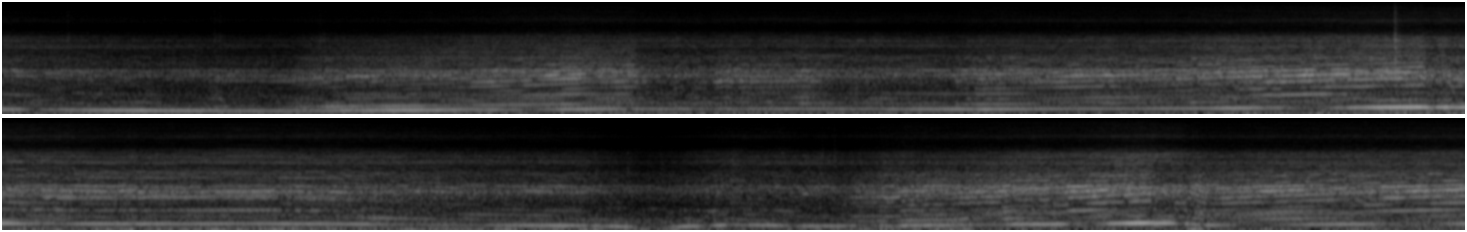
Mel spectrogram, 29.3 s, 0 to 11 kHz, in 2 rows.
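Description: Citroen Saxo VTS's 1.6-litre 16-valve four-cylinder engine under hard track driving, heard from inside the cabin. The engine note climbs and falls continuously as it pulls through the revs and drops back. About two-thirds of the way in it dips sharply, followed by a few quick rises and falls in pitch.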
